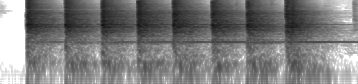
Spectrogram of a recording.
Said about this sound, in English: hopefully let it drop and I can hammer it in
